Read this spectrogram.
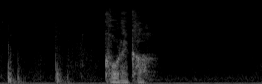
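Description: A young man speaks briefly and flatly.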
